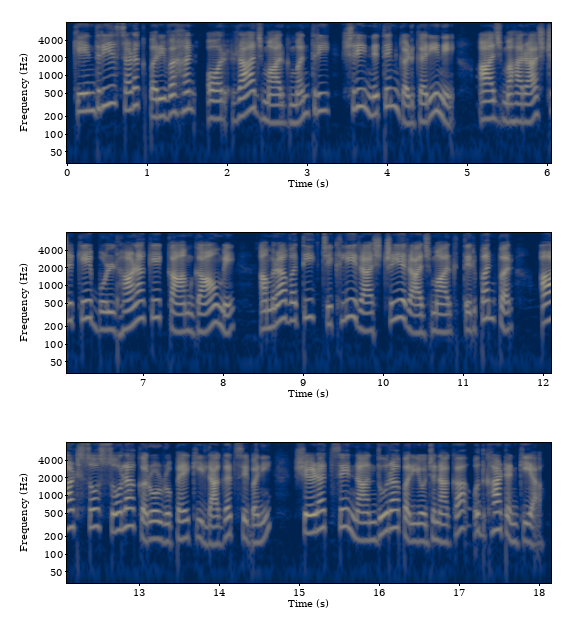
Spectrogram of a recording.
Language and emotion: Hindi, neutral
